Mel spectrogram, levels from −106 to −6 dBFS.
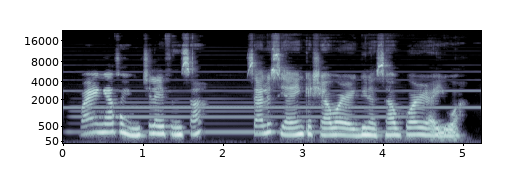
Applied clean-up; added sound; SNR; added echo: none; Wind instrument, woodwind instrument + Wind instrument, woodwind instrument; 19 dB; none.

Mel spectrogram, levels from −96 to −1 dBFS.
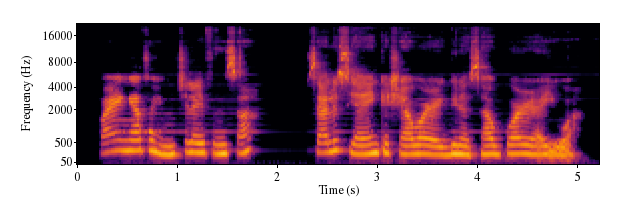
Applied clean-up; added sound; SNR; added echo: neural mask model DeepFilterNet 3.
